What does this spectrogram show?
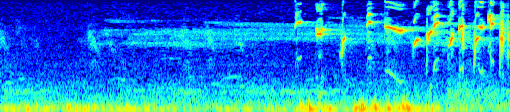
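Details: European goldfinch, Palestine, training song ('lugha') for young goldfinches: a faint, thin sustained tone at first, then a rapid, jumbled stream of high chirps and twitters rising in loudness, with some low background rumble.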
